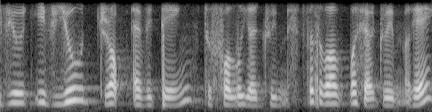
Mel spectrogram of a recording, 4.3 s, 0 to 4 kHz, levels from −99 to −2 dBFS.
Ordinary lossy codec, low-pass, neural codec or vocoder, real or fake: none; 3.6 kHz; none; real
